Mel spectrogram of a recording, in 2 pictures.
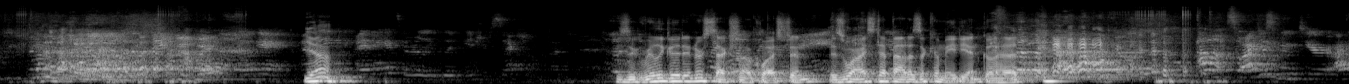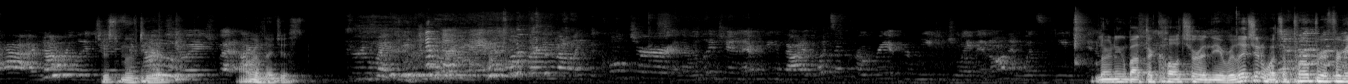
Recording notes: Recorded live at IKAR in Los Angeles.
